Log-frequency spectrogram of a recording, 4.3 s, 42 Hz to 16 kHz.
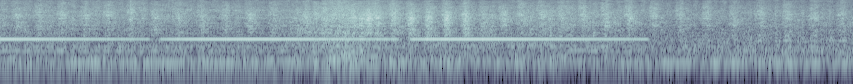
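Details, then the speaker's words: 2000 Jeep Grand Cherokee 4.0 inline-six with 262,803 miles, described as blown up, catches and runs roughly with an irregular lumpy beat and a steady chime; owner unsure whether the head is actually blown. "is trying to run. Maybe the head's not blown after all. Not sure here. Doesn't sound good. He's trying."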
